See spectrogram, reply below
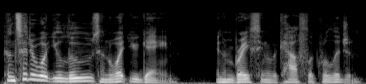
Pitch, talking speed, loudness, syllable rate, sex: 125 Hz, 215 wpm, -16 LUFS, 6.4 syllables/s, male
